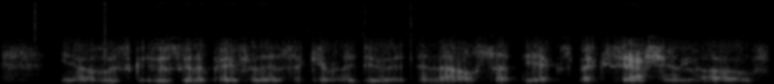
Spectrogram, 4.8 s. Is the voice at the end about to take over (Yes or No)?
No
